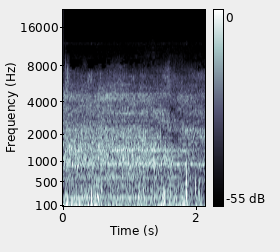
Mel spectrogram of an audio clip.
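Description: Engine of a tracked brush-cutting machine running steadily under load as it cuts bracken and gorse, with a few brief knocks.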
